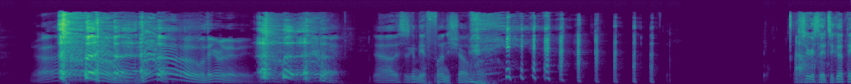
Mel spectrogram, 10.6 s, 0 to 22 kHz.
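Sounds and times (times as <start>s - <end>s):
speech: 0.4s - 1.7s, 5.0s - 6.4s, 10.0s - 10.6s
person coughing: 0.7s - 2.4s, 3.2s - 4.2s
laughter: 1.1s - 2.6s, 5.9s - 8.2s.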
